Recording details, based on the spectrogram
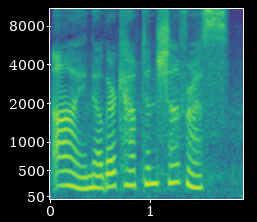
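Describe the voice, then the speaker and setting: A woman playing a guarded, confident young fashion designer in a video game, speaking in a brisk, matter-of-fact way. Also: on the high side, fairly bright tone, slight background noise.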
